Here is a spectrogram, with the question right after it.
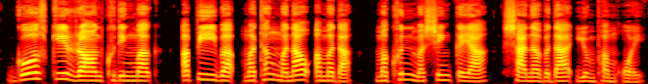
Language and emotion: Manipuri, neutral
